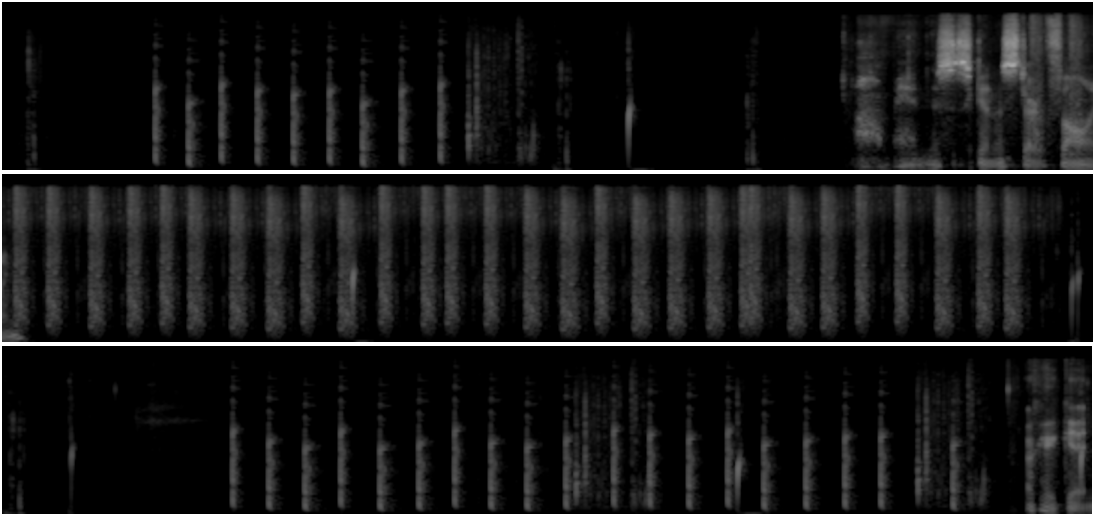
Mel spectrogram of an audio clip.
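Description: A pickaxe chips at stone with quick, steady blows.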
